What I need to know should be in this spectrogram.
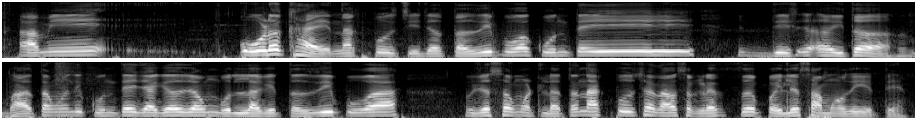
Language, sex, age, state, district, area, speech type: Marathi, male, 30-45, Maharashtra, Nagpur, rural, spontaneous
